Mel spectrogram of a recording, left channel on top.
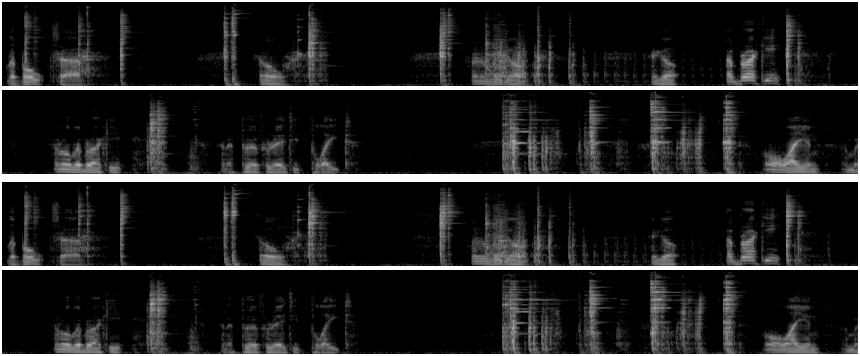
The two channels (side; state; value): both; normal; correlation 0.37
